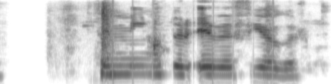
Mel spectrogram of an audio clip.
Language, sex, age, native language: Icelandic, female, 8, Filipino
